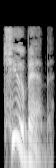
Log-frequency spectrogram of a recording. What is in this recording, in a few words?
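"cubeb", British English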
